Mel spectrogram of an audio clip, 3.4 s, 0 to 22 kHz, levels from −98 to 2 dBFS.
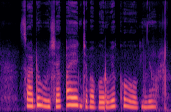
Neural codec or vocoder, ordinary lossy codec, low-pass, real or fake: none; none; none; real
